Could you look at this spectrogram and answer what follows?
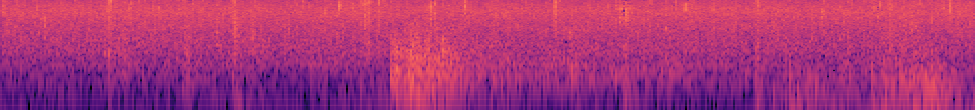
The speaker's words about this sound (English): I'm still strolling in Darakeh neighborhood. A kind of natural pond-like atmosphere has been created here by the Darakeh River. I want to walk in one of these alleys. It's just raining.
